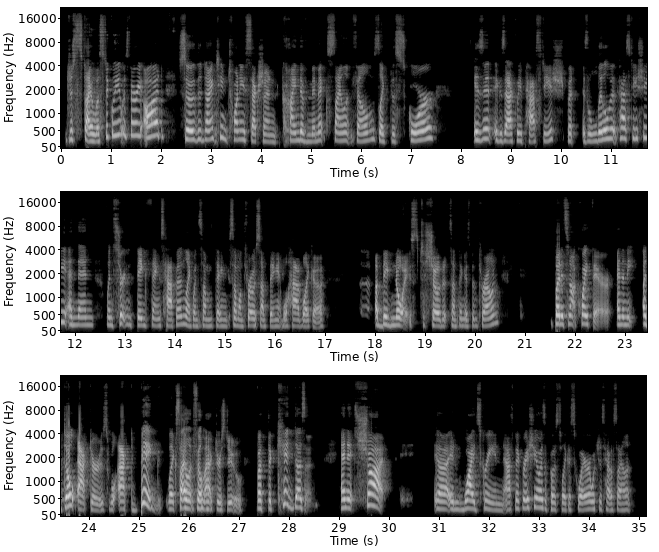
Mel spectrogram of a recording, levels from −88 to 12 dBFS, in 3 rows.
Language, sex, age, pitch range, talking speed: English, female, 20-39, 200-255 Hz, 160 wpm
